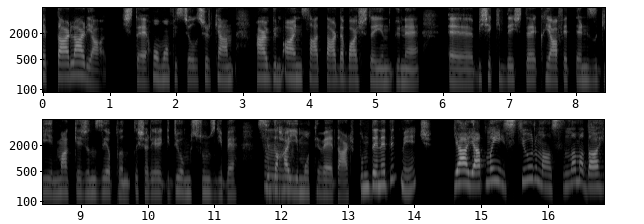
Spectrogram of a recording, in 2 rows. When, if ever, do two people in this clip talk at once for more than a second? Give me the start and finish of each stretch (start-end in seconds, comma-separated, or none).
none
